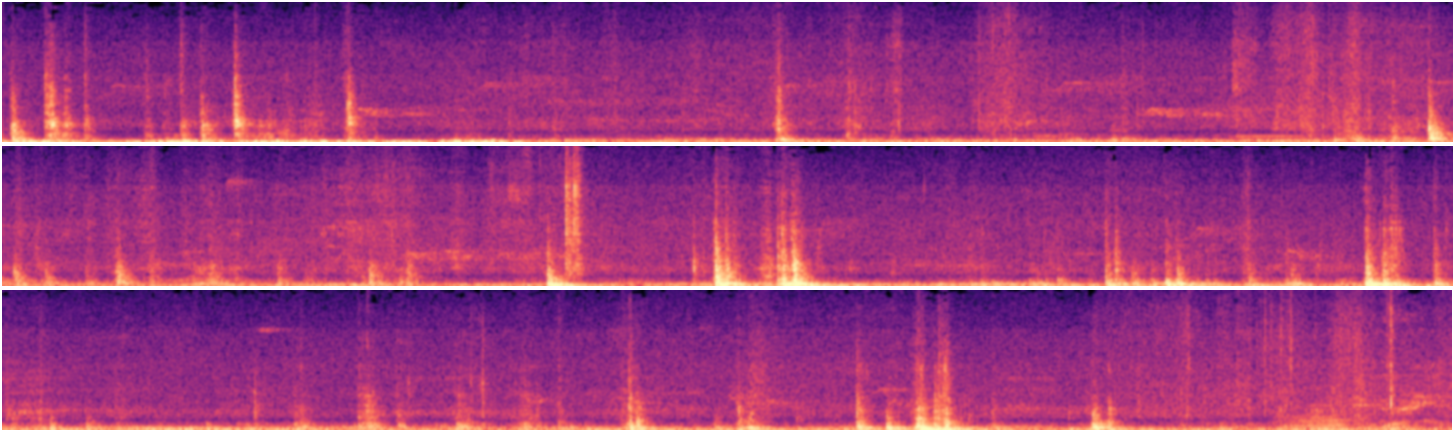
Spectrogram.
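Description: Irregular clicks, knocks and rattles of hands and hardware working inside a pickup's steel door shell while a side mirror's mounting nuts are fitted by reaching through the door's openings. The knocks come singly and in small clusters, the loudest about halfway through.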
